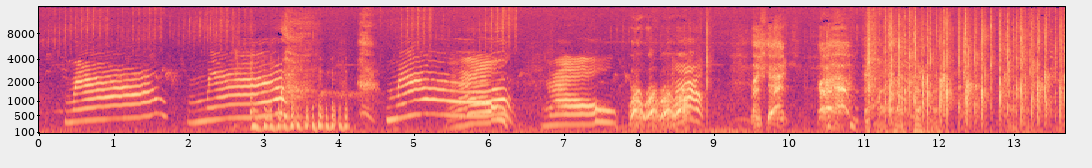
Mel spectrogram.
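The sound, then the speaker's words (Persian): A person imitates a cat, giving about five drawn-out, wavering meows in a row, close and loud, before the sounds break into rougher, noisier vocalizing toward the end. “آقا من میتونم صدای گربه در بیارم.”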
